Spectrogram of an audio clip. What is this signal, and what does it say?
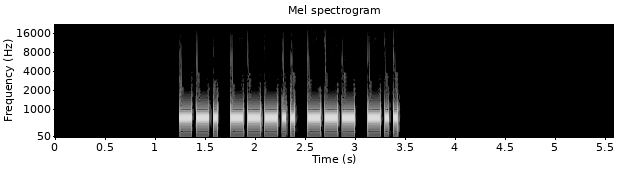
Morse code, heard as a keyed tone, about 28 wpm, 700 Hz. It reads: G8OD
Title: DXCC-100 Call Signs - 4 Characters - Repeated 3x - 28wpm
